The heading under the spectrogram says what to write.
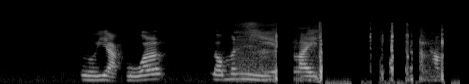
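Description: From 2.31 to 2.8 s a second voice runs beneath the speech, around 10 dB quieter. This is the other side's voice leaking through, likely because the far end's audio played from the talker's loudspeaker reached the microphone and the echo canceller left part of it behind. The leak comes back at 3.08 to 3.28 s, now about as loud as the speech, and again from 3.68 to 4.47 s, a few dB below it. On a spectrogram this shows as a second set of harmonic stripes overlapping the talker's own, with a pitch track that does not line up with theirs. Like the rest of the band, it stops below 8 kHz, the normal ceiling of the call's microphone path.

Between and overlapping these stretches the talker's speech is speech suppressed in double talk, likely the echo canceller turning everything down when it could not separate the two voices. The talker drops by as much as about 40 dB at 2.8 to 3.01 s, over roughly a fifth of a second. 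It happens again from 3.29 to 4.21 s, with about 0.7 s affected in patches, and once more from 4.46 s to the end. On the waveform the envelope collapses into near-flat gaps or choppy fragments. On a spectrogram the talker's harmonics fade or vanish in blocks, often losing the upper frequencies first.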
